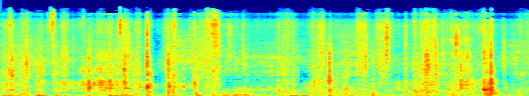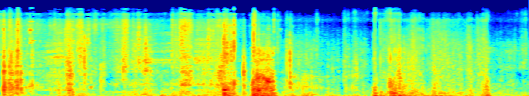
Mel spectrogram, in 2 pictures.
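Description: A caver crawling over loose gravel and rubble in a low cave crawlway: irregular scraping and crunching of stones, with sharp knocks and clinks of gear, loudest near the end.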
